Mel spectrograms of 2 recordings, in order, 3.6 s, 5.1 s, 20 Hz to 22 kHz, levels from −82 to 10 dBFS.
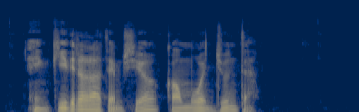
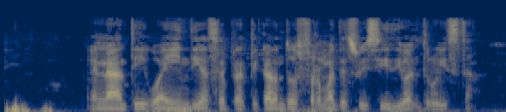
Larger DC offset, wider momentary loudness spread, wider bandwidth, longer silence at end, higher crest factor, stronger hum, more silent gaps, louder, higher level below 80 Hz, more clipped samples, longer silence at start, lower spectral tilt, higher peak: neither; about the same, 11 LU vs 13 LU; about the same, 10.5 kHz vs 11.5 kHz; first, 1.05 s vs 0.1 s; about the same, 22 dB vs 26 dB; neither; neither; second, -27 LUFS vs -24 LUFS; about the same, -46 dBFS vs -44 dBFS; neither; first, 0.25 s vs 0.05 s; first, -6.5 dB/octave vs -2.5 dB/octave; second, -6 dBFS vs -2 dBFS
